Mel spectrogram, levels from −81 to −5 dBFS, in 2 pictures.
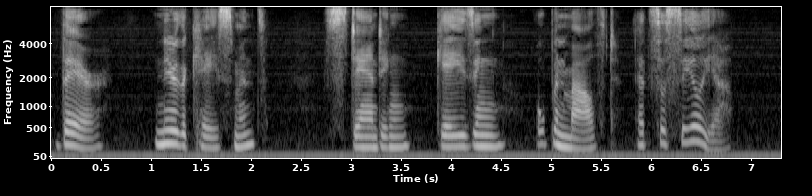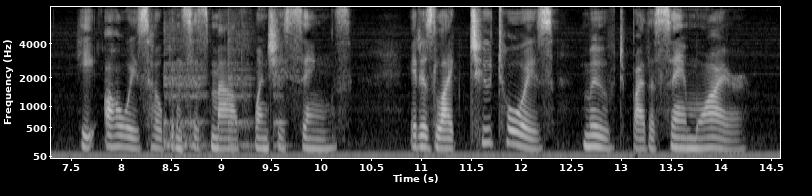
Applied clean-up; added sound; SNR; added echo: none; Fart; 15 dB; none.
